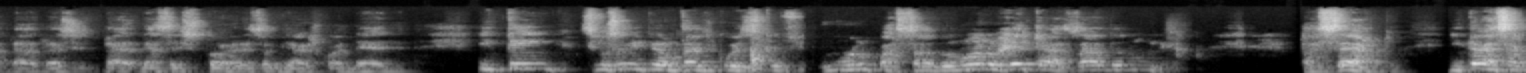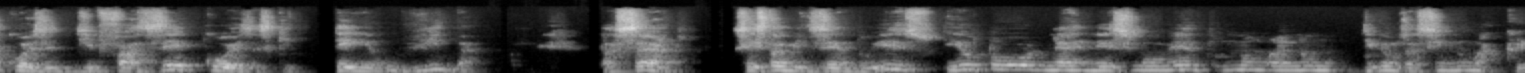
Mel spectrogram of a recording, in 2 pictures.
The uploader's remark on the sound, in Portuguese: nós realizamos um encontro on-line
